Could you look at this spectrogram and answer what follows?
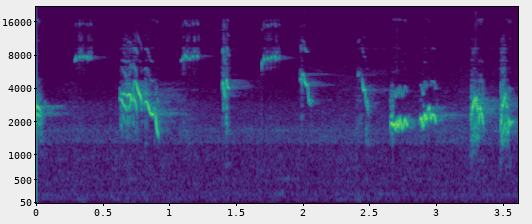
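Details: Greater green leafbird song used to train cage birds, full of fills. Slurred, warbling phrases mixed with high thin whistles and brief chips, ending in several rich, rolling notes, with a faint steady hum behind.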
